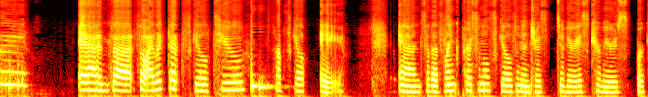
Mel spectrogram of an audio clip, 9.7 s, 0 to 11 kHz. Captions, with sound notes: - [Voiceover] Melody! - [Voiceover] So I looked at Skill 2, Sub Skill a. And so that's link personal skills and interests to various careers or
